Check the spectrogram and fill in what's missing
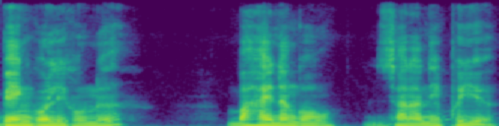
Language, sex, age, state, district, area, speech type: Bodo, male, 30-45, Assam, Kokrajhar, rural, spontaneous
